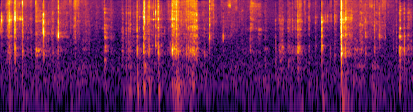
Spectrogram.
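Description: A metal utility knife blade scrapes and carves a solid brown laundry soap bar held in the hand, with shavings falling away. Quiet, dry, crisp scraping and crackling comes in a series of short, bright ticks and rasps with almost no low end, and one sharper snap near the end.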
